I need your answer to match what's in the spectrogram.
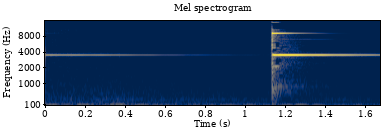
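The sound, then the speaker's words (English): A bicycle bell on a bike in Berlin, Germany, is tried out and rings once with a sharp, bright ding that lingers and fades slowly. A faint high tone hums in the background, and no one speaks. “As is trying out the bell.”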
